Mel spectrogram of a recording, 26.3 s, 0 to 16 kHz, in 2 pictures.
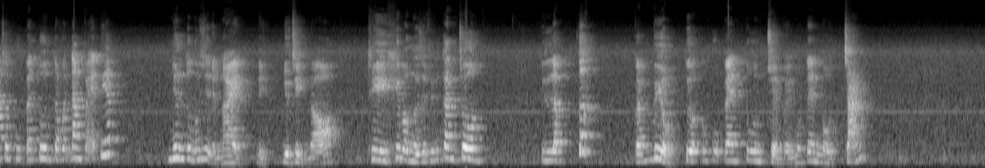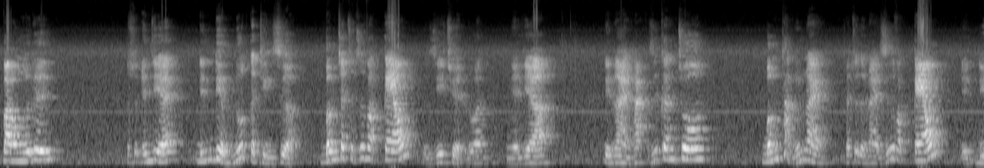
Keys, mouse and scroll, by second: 17.8 ctrl+click, 25.1 ctrl+click.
